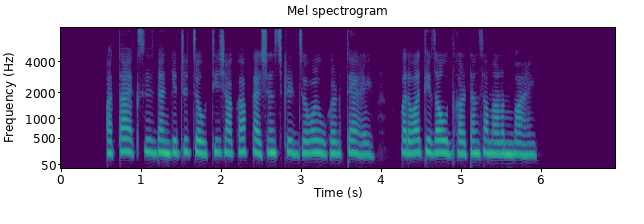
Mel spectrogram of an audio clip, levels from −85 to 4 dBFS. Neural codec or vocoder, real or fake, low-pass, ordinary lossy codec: codec, 16 kHz, 1 kbps, FunCodec, trained on Chinese and English, 50 frames a second; fake; none; none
